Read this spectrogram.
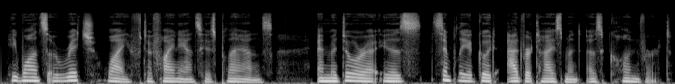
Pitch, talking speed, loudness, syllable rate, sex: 140 Hz, 170 wpm, -18 LUFS, 4.9 syllables/s, female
